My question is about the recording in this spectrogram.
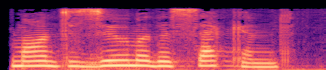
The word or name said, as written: Montezuma II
